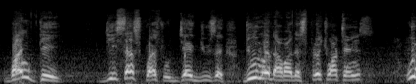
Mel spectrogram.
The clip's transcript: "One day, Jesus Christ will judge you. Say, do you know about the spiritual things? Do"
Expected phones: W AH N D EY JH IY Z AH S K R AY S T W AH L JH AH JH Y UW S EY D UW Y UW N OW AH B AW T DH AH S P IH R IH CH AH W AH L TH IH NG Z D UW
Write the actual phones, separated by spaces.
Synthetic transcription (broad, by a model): W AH N D EY JH IY S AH S K R AY S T W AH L JH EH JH Y UW S EY D UW Y UW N OW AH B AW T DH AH S P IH R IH CH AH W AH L T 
